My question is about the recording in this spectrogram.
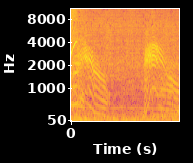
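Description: Cartoon kitten meowing twice, rising then falling in pitch, one call at the start and one near the end, over background music.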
